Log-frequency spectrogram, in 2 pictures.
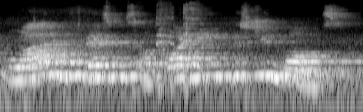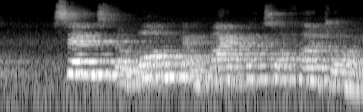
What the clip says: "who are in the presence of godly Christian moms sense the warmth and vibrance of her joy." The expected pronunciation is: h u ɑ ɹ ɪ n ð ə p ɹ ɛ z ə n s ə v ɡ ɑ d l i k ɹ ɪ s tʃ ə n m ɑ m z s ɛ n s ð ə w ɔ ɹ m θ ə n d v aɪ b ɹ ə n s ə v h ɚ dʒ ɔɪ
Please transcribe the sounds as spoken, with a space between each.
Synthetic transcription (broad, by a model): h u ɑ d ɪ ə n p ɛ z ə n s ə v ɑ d i k ɹ ɪ s tʃ ə n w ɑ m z s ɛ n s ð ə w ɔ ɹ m ə n d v aɪ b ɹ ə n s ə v h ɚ dʒ ɔɪ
